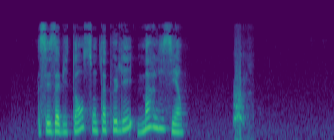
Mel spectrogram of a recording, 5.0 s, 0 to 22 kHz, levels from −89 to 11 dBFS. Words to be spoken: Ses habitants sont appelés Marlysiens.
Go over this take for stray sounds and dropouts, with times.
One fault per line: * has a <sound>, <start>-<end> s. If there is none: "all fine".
* has a bark, 3.5-3.8 s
